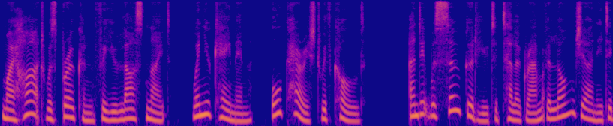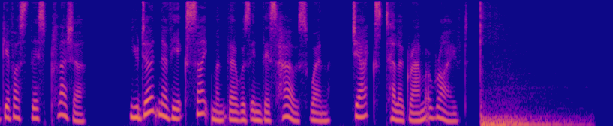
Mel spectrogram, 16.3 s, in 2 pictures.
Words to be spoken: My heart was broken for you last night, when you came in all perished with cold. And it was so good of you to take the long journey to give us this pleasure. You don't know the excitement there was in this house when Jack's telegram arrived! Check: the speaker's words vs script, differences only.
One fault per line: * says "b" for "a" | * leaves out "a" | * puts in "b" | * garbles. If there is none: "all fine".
* leaves out "of"
* says "telegram" for "take"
